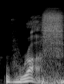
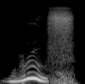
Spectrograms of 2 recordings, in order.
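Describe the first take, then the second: First: The vowel is short, close to 'rough'. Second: The vowel is long, like in 'food'. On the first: The speaker calls it wrong. "not rough" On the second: The speaker calls it right. "It's roof"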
